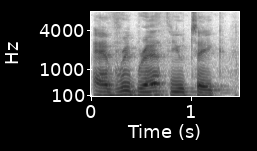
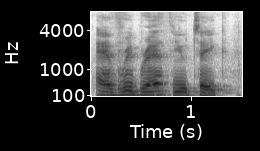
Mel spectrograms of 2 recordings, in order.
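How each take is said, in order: First: Every is shortened to two syllables, dropping a vowel. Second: Every is shortened to two syllables, dropping a vowel.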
